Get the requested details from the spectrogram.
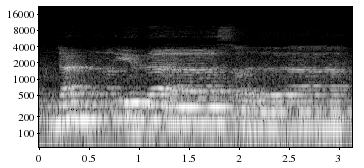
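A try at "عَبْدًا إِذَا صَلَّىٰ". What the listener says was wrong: Di situ panjangnya 2 harokat aja Pak. Jadi 2 harokat itu kita ketahui satu ayunan. Abdan idza shalla. Itu udah agak kelebihan Pak. Abdan idza shalla. Jadi kalau abdan idza shalla itu dah lebih depan. Ba di situ kolkolah. Di kolkolah itu dipantulkan. Adapun huruf kolkolah itu ada 5. Baju di toko. Jadi cara bacanya dipantulkan.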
